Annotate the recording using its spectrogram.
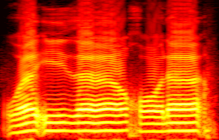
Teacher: Panjangkan huruf za dan la kedua-duanya sama karena ia mad thobi'i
